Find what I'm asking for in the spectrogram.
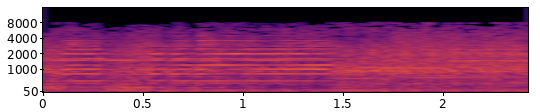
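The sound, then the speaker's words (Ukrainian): A column of construction vehicles led by a KamAZ truck sets off onto a road bridge over the Kerch Strait. A loud, steady horn blast sounds over dense engine and traffic rumble, then gives way to a continuous vehicle roar. “Керченську протоку та сів за кермо КамАЗа. Позаду вишикувалася колона будівельної техніки. Автівки рушили.”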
